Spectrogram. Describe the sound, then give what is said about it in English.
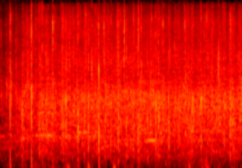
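A church audience gives steady applause for church members going to Sitka and Ketchikan in Alaska this summer. A dense wash of many hands clapping at an even level, with scattered sharper claps standing out, and no one speaking over it. “And I think they stand, they deserve an applause.”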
